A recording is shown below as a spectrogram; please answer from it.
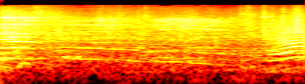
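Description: Indistinct voices, including a high child-like voice, over a store's background hum; a clearer nearby voice begins near the end.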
